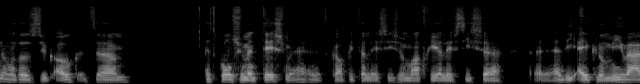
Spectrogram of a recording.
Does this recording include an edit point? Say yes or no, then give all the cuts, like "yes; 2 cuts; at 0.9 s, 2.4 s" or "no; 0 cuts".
no; 0 cuts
